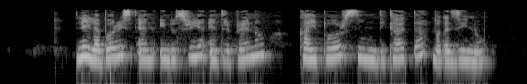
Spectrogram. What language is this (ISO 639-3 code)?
epo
